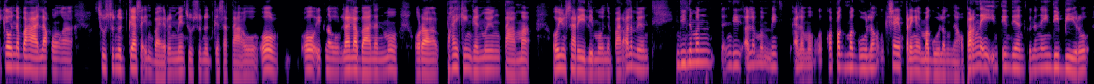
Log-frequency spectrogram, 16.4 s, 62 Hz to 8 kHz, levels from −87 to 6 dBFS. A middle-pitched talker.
Yes: medium, 145 Hz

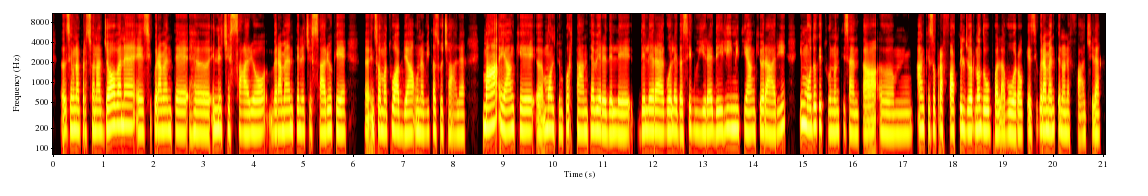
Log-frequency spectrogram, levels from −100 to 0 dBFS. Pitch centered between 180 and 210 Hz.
Yes: medium, 185 Hz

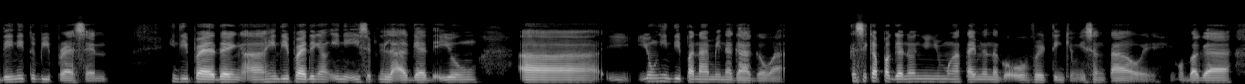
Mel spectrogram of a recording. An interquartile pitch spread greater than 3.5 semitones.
No: average, 2.8 semitones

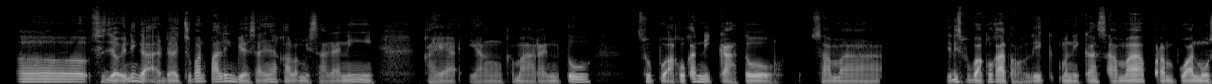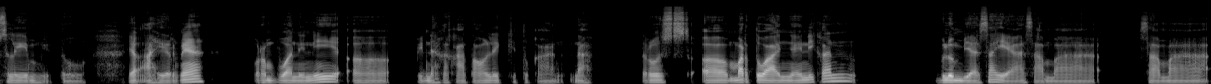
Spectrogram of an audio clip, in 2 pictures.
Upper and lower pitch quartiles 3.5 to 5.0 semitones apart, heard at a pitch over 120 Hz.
No: average, 3.8 semitones; very low, 90 Hz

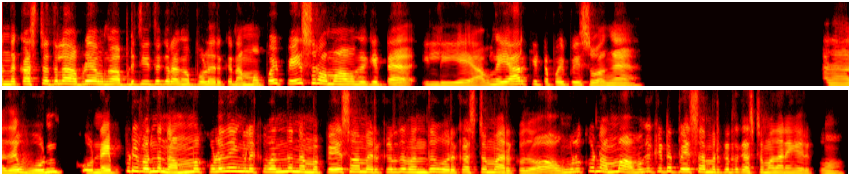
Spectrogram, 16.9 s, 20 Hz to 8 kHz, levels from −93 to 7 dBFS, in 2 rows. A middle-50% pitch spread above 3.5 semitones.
Yes: average, 4.0 semitones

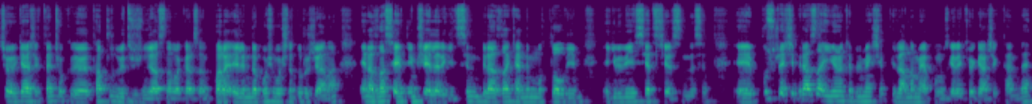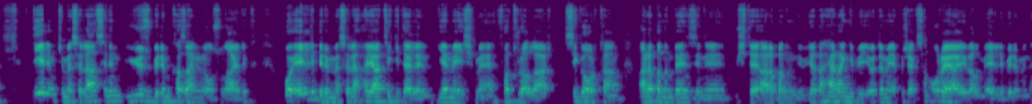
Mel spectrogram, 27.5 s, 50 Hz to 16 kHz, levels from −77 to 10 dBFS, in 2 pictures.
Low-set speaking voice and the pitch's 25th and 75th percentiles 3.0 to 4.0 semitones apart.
Yes: low, 125 Hz; average, 3.7 semitones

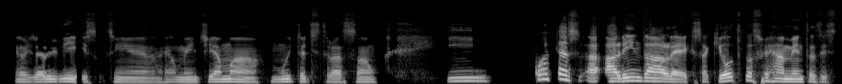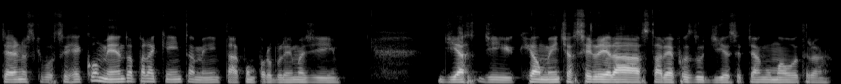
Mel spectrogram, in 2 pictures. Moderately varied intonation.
Yes: average, 3.4 semitones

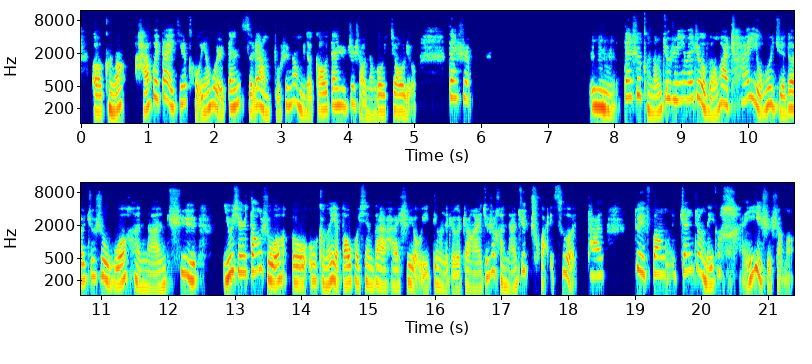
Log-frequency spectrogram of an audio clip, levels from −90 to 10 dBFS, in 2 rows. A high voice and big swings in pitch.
Yes: high, 210 Hz; wide, 7.0 semitones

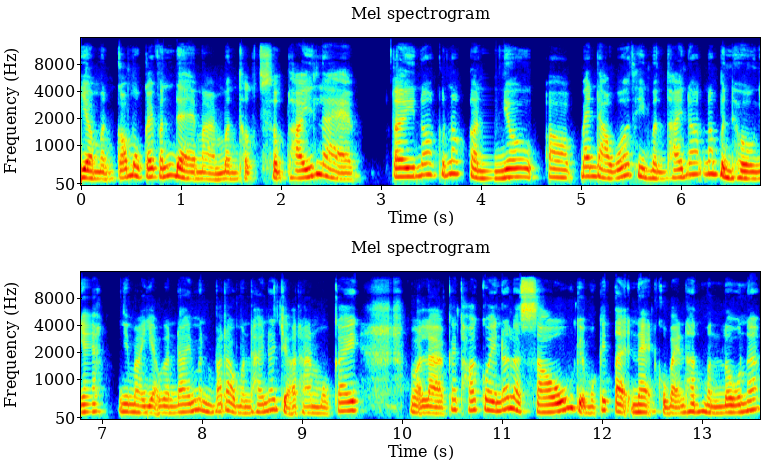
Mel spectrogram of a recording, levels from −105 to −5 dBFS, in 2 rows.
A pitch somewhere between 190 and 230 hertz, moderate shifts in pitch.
Yes: high, 195 Hz; average, 4.8 semitones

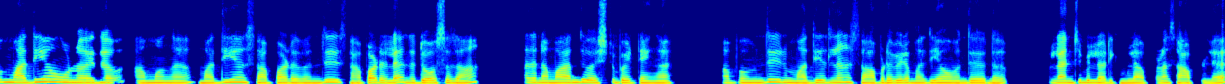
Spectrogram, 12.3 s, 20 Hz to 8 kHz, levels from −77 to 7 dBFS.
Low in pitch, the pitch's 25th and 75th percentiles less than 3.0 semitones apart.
No: high, 190 Hz; narrow, 2.4 semitones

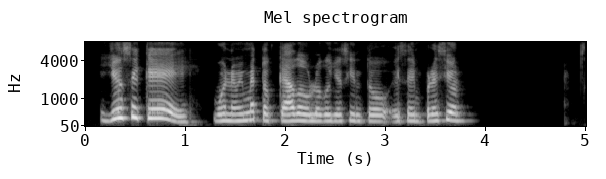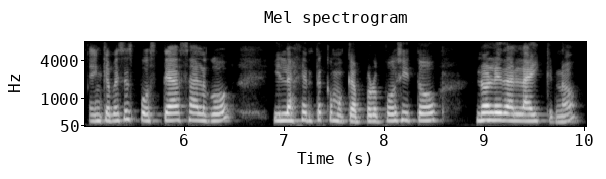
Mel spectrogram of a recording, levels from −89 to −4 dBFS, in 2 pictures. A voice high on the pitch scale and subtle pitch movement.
Yes: high, 230 Hz; narrow, 2.0 semitones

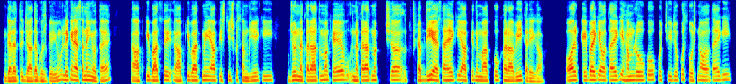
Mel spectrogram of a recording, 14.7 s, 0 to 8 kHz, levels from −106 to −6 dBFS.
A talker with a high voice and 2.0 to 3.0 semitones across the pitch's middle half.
No: medium, 140 Hz; average, 2.7 semitones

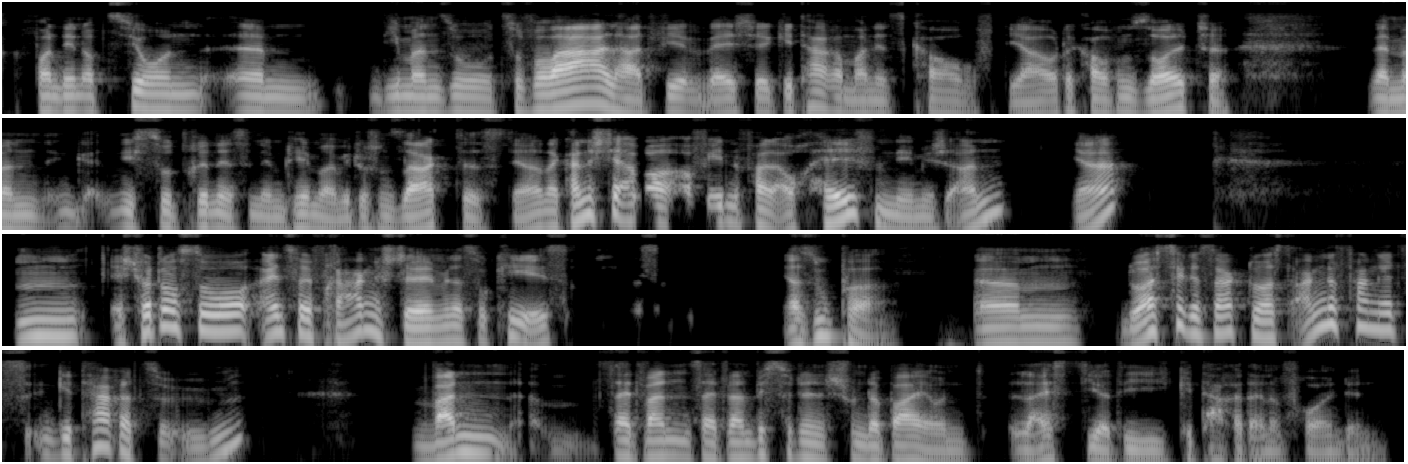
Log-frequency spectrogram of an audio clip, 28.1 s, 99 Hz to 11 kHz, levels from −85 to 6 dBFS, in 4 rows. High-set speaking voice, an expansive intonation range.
No: low, 110 Hz; wide, 7.1 semitones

